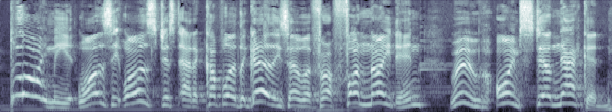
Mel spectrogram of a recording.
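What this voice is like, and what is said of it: Put-on Australian-sounding accent. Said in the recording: “Sounds Australian.”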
